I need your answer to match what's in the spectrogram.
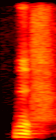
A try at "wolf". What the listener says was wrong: you don't have the l in your pronunciation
